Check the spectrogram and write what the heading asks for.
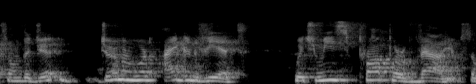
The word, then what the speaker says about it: Eigenwert: Well, you pronounce Eigenwert, but anyway, this is how you pronounce Eigenwert, which means proper value in German.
